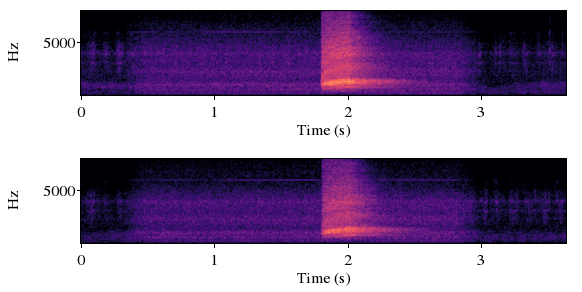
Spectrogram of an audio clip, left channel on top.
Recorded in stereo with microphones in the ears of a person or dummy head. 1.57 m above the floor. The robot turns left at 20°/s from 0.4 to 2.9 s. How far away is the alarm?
About 0.9 m.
